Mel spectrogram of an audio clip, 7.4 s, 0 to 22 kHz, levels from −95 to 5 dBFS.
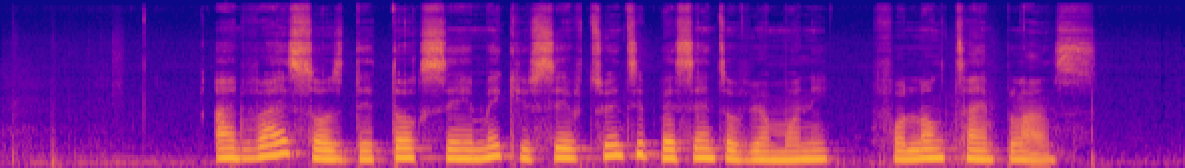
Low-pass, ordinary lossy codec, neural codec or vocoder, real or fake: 19.8 kHz; none; vocoder, 48 kHz, 128 mel bands, Vocos; fake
